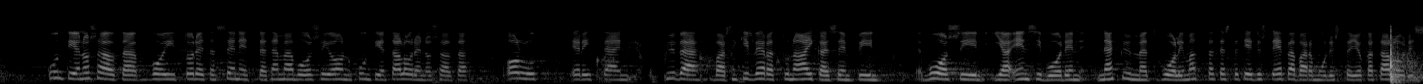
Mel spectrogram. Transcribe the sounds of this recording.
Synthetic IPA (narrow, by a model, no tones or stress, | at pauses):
kunt̪ienosɑlt̪ɑʋoit̪odet̪ɑssenet̪ːæt̪æmæʋuosionkunt̪ient̪ɑloudenosɑlt̪ɑ | ʔolːut̪ | eɾit̪ːæinhyʋæʋɑrsiŋkiʋʋerːɑt̪ːunɑɑikɑisempiːn | ʋuosiːnjɑʔensiʋuodennækymæt̪huolimɑt̪ːɑt̪æst̪æt̪iet̪yst̪epæʋɑrmuːdest̪ɑjokɑt̪ɑloudes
